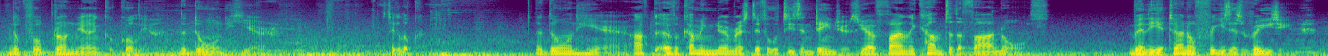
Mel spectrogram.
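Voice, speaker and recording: A man's voice: medium pitch, normal speed. An Australian man playing a video game, reading its text aloud and tossing in casual, muttered asides, with the game's music behind him. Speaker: gamer playing through a game.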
